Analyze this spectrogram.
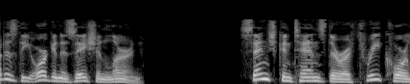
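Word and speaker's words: Senge: on learning organizations especially peter m senj pronounced singi is a resounding yes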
